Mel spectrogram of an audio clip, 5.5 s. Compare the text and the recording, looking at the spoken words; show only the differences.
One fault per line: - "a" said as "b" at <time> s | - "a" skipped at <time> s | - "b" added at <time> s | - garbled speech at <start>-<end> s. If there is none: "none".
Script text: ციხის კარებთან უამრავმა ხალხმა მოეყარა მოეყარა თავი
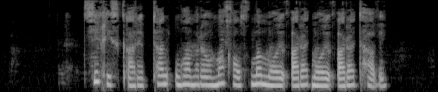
none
